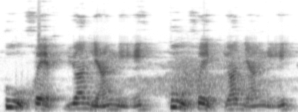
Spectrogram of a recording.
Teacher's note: when pu comes with another syllable that is having the fourth tone, so then the fourth tone on the pu becomes a rising tone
